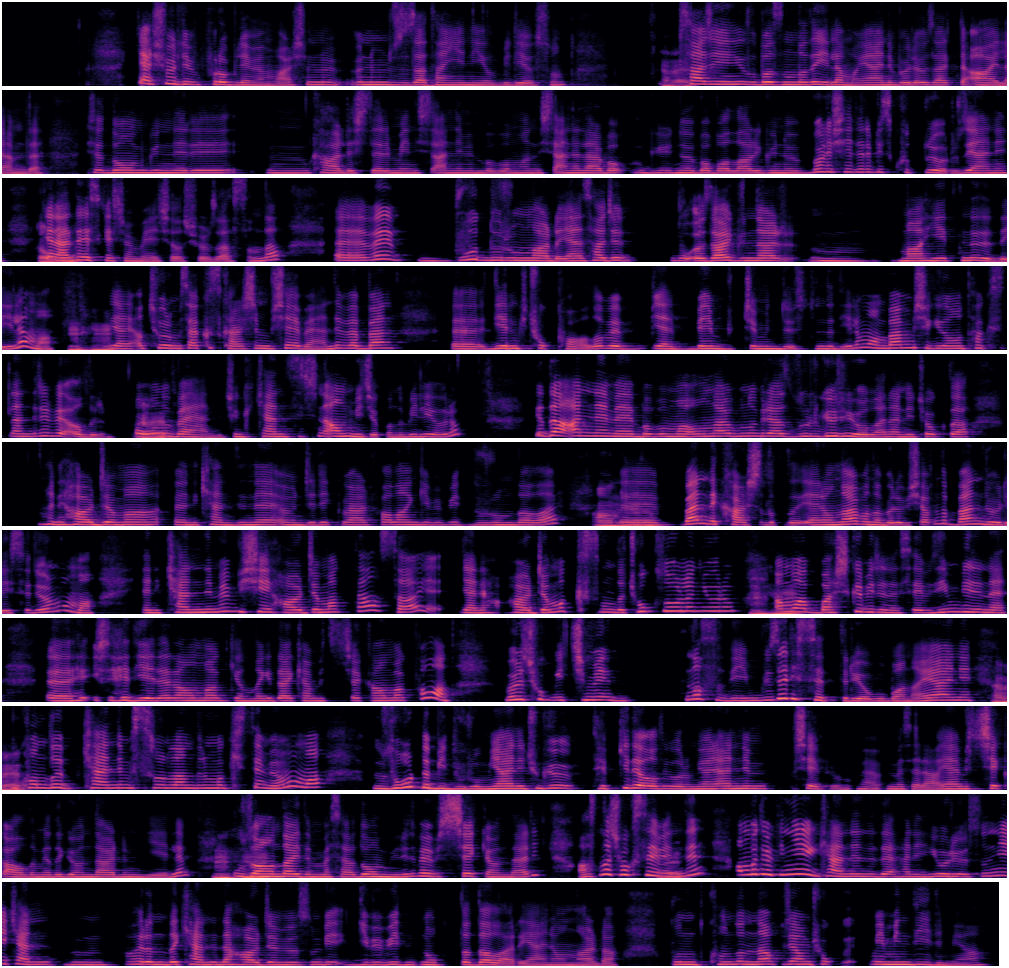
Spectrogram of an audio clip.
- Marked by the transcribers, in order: other background noise; tapping
- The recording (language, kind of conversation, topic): Turkish, advice, Hediyeler için aşırı harcama yapıyor ve sınır koymakta zorlanıyor musunuz?
- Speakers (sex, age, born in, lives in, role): female, 25-29, Turkey, Italy, user; male, 35-39, Turkey, Hungary, advisor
